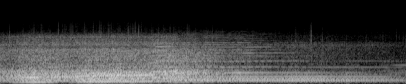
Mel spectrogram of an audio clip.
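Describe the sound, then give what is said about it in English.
A car engine hums steadily, its tone shifting slightly as the car pulls back onto the road after a detour stop and accelerates, with a low rumble of tires on the road underneath. “After I got the car back onto the road again, I felt like a fool.”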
